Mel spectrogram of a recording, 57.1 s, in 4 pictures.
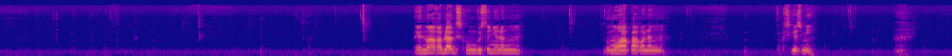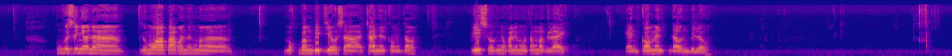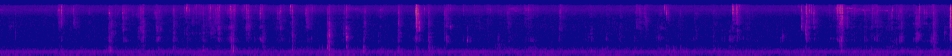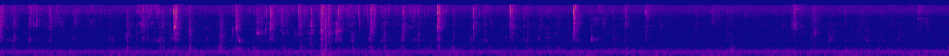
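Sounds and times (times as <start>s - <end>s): steady low hum: 0.0s - 57.0s
chewing fried food crunching: 0.1s - 5.8s, 10.3s - 15.4s, 25.5s - 57.0s.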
